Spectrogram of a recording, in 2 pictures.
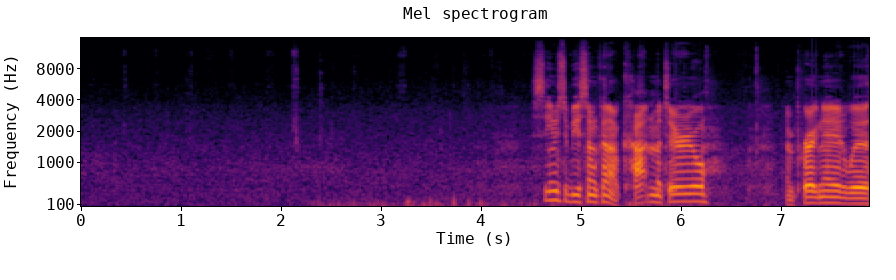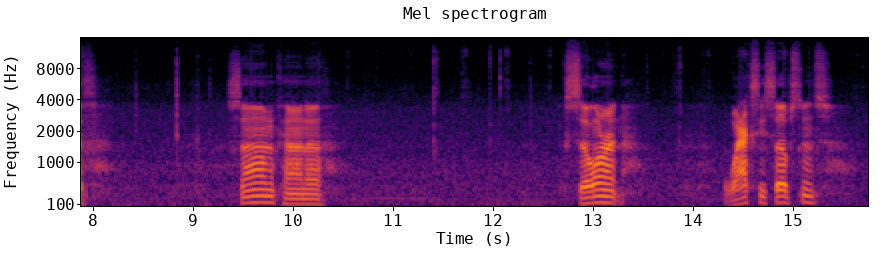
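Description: A knife blade scrapes against a small metal striker.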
